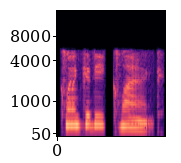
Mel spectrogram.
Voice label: "clinkety-clank", English

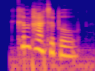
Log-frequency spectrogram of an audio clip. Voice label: "compatible", english

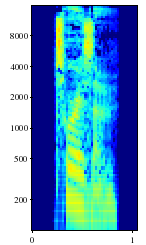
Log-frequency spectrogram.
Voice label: "tourism", voice

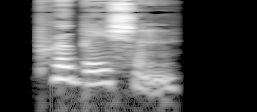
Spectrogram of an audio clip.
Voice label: "probation", voice, spelling

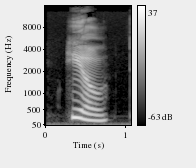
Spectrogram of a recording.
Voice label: "heel", English, spelling

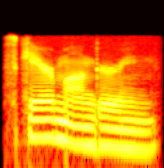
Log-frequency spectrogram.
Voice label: "scaremongering", English

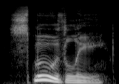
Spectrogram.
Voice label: "smoothly", voice, spelling

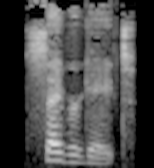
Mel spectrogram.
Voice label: "segregate", english spelling

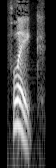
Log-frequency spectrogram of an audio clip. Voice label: "flake", spelling

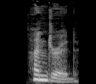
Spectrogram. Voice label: "hundred", voice spelling

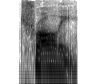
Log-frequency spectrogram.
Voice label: "trolley", voice

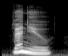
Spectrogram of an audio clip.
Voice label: "venue", English

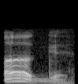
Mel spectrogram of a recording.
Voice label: "ugh", English

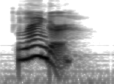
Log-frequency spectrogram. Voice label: "languor", English

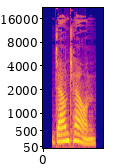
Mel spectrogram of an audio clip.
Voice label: "downtown", spelling

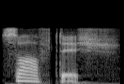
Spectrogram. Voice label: "softish", English

